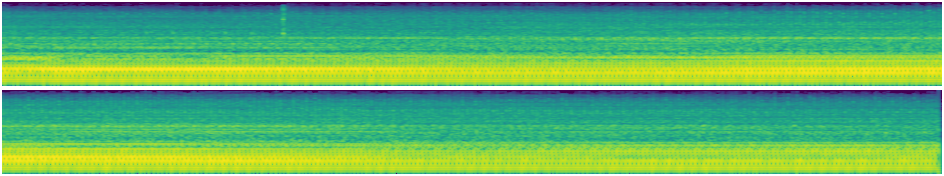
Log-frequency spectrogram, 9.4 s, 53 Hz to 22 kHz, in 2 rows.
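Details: Cub Cadet 2182 tractor after replacing misfiring Champion spark plugs with the same model: steady, even idle with a constant low hum and no skips or stumbles; runs smoothly now.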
